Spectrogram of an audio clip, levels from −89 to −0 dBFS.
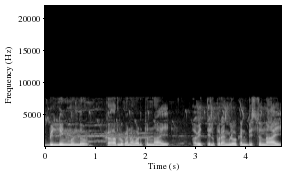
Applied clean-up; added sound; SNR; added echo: none; none; none; none.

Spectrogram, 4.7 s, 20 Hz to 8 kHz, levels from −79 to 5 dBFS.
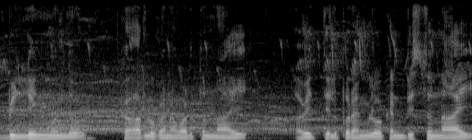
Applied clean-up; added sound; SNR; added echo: none; Crowd / Cheering; 15 dB; none.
